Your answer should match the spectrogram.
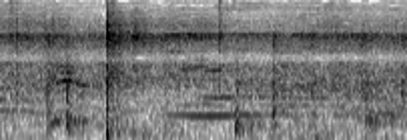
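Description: Fireworks going off: one sharp, loud bang about half a second in, followed by several fainter pops.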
